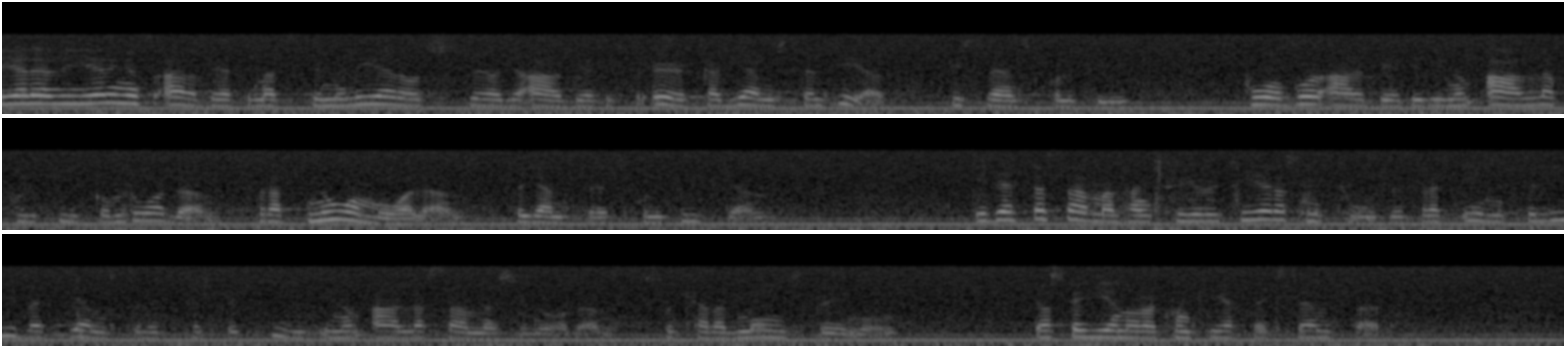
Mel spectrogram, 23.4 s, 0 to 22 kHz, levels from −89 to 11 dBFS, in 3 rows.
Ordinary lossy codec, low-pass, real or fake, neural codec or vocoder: none; none; real; none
